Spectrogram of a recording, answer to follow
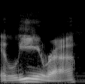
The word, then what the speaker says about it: Elira: But, Well, do recall that with the elven accent, her name is more accurately Elira. Elira, yeah. But when you're but she does tend to prefer just the human pronunciation because she's more like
